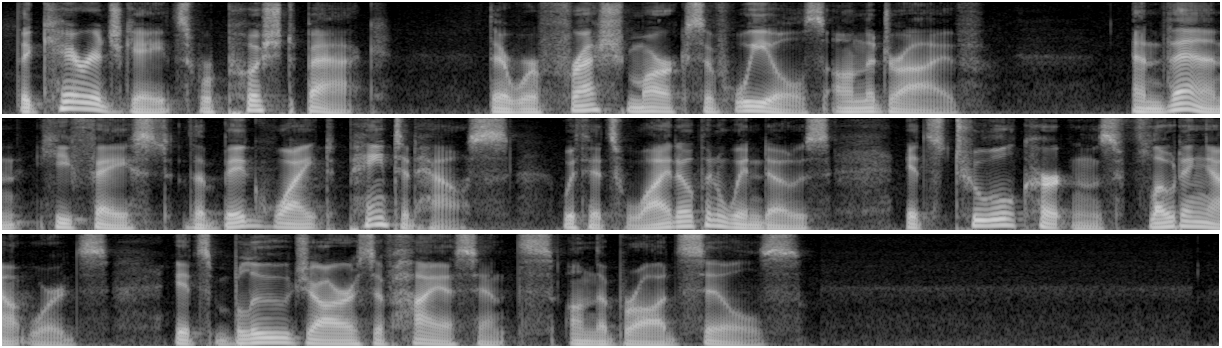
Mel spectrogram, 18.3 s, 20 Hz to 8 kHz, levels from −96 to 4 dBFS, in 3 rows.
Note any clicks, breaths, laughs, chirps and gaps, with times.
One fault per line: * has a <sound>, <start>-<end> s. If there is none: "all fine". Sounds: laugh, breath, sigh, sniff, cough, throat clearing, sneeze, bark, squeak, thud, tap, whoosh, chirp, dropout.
all fine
